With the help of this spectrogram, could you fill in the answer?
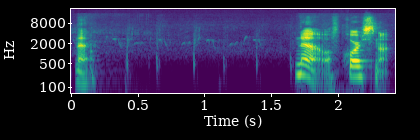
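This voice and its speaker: A woman's voice: slow pace, a little hiss or hum. A woman doing casual live gaming commentary, chatting and thinking aloud as she plays. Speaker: game streamer.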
